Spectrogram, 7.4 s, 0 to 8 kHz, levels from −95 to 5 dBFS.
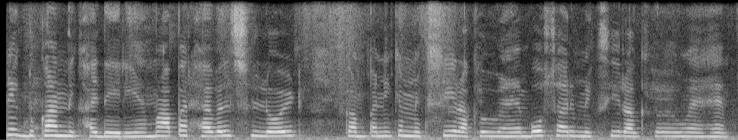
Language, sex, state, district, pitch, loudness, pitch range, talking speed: Hindi, female, Odisha, Nuapada, 245 Hz, -16 LUFS, 235-265 Hz, 180 wpm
